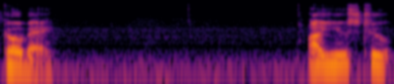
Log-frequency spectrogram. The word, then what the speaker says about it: Kobe: Kobe is a city in Japan. I lived there. Pronounced Kobe.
